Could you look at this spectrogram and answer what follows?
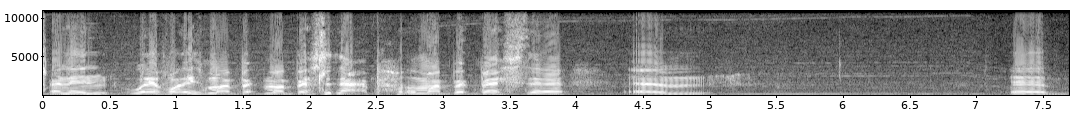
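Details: Adult man with aphasia following a major stroke in August 2013, doing spoken gaming commentary as speech practice; aphasia.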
